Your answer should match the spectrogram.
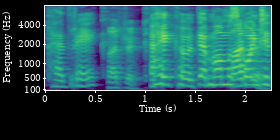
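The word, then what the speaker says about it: Pádraic: Patrick. I'm almost Padraic. Going to that donkey. Patrick. Well, they just pronounced it in the movie. They were saying Porik.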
